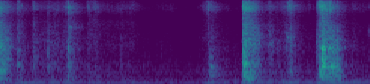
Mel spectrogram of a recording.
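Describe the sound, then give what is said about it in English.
Tarot cards drawn from a deck give a few short, papery swishes and snaps, with a quiet pause in the middle and sharper slides toward the end. “I need another card. Something's telling me to take this card and this card.”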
